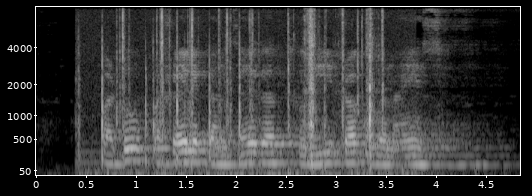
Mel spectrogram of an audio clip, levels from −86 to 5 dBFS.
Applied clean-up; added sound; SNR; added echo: none; Cutlery, silverware; -1 dB; reverberation time 2.0 s.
